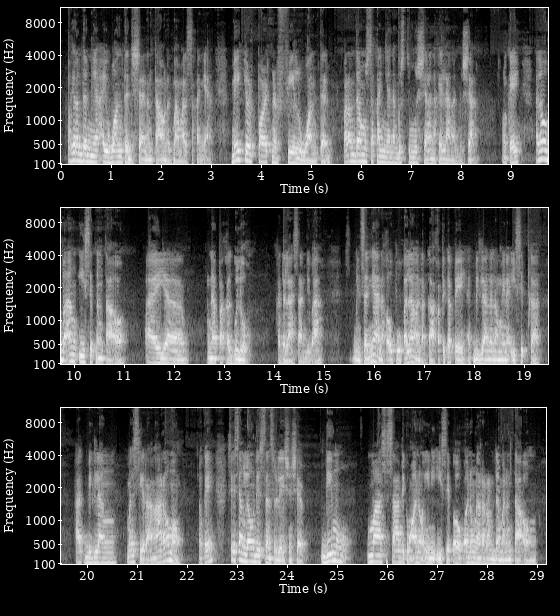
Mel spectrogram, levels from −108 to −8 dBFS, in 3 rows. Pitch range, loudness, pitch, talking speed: 90-130 Hz, -21 LUFS, 110 Hz, 160 wpm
